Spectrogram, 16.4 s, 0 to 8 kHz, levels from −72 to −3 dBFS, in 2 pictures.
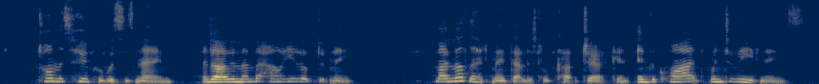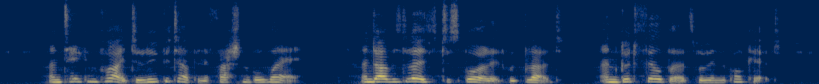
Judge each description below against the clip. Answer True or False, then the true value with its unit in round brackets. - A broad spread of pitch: False (3.4 semitones)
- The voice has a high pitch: True (250 Hz)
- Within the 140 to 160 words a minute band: False (195 wpm)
